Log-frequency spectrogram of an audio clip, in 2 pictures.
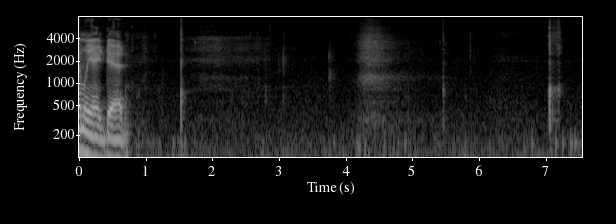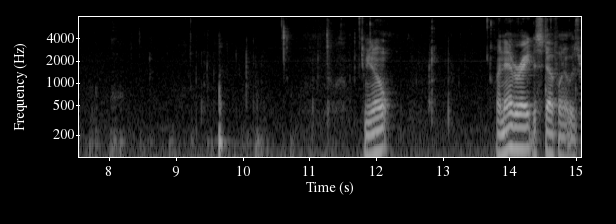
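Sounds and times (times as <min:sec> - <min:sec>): long breath out: 0:01.6 - 0:02.9, 0:04.1 - 0:05.4.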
